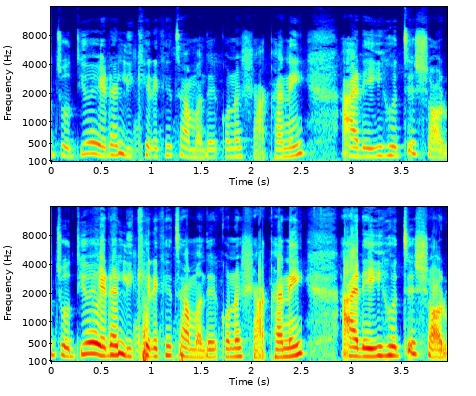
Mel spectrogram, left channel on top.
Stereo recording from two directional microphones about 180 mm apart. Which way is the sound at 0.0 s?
35° right (ahead or behind).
